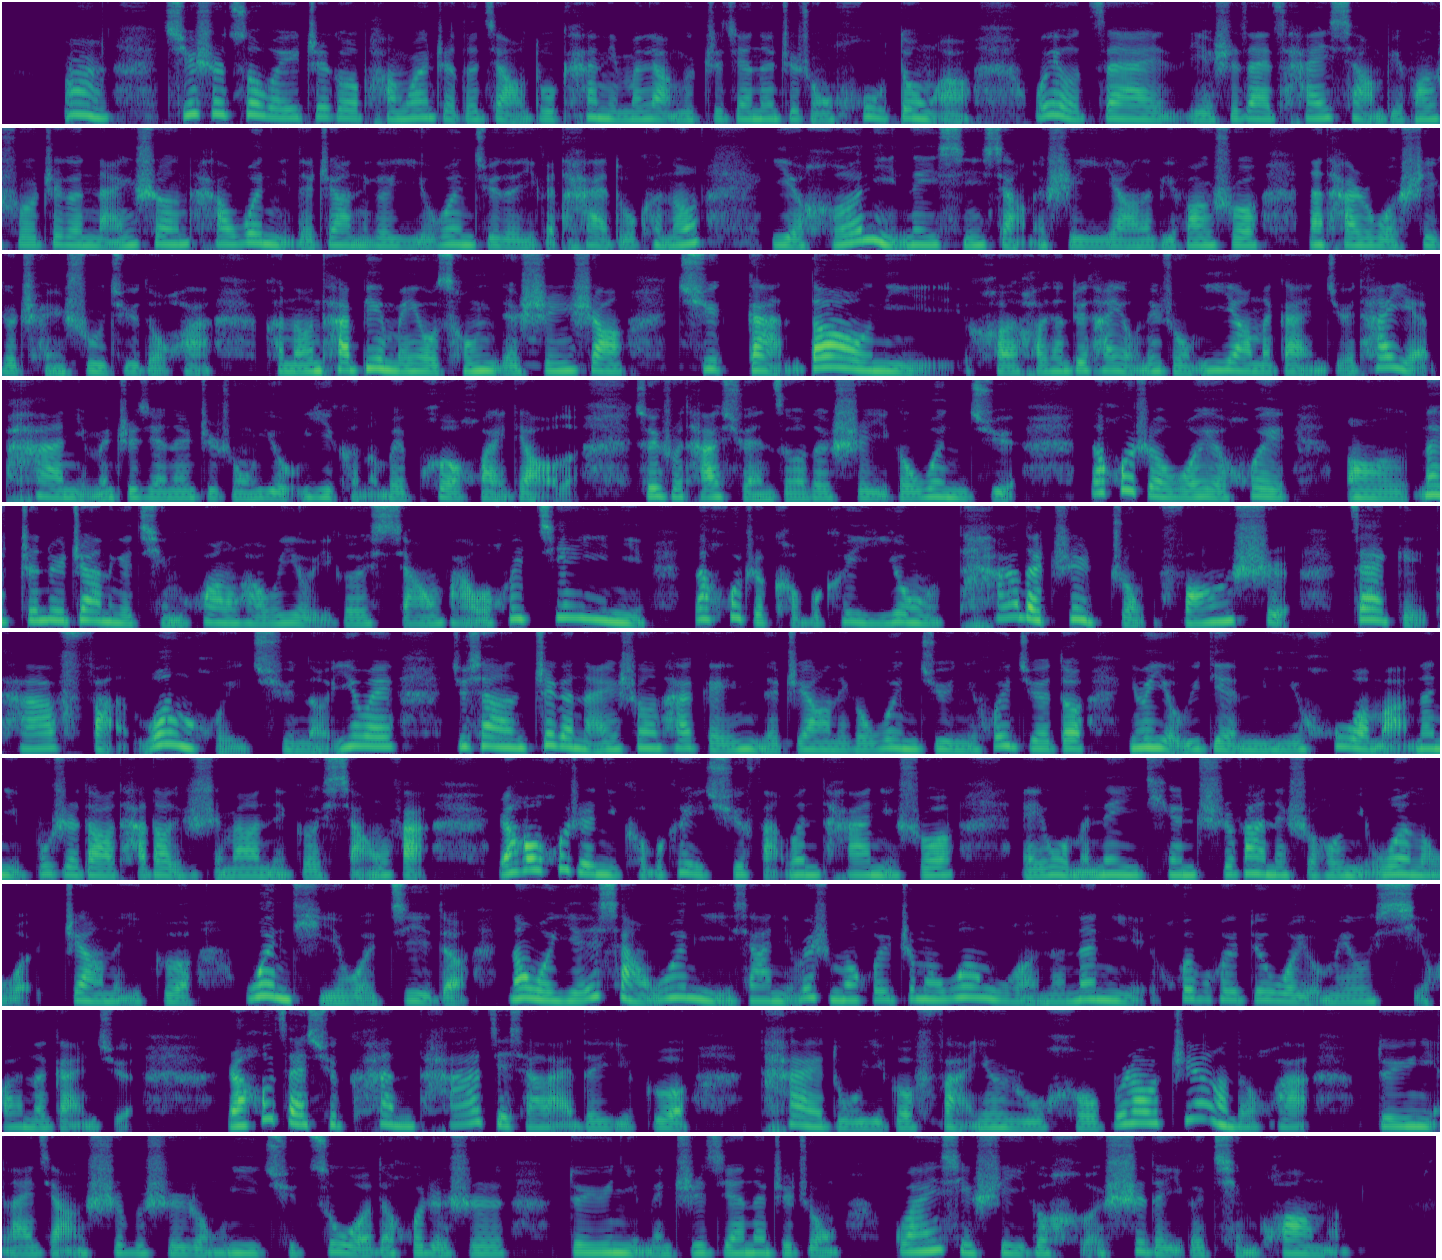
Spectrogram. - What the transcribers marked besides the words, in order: none
- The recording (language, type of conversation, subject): Chinese, advice, 我害怕表白会破坏友谊，该怎么办？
